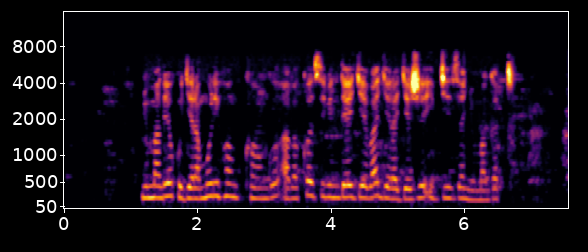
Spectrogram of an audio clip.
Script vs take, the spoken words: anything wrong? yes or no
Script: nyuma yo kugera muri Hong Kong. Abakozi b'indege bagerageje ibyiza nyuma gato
no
